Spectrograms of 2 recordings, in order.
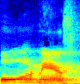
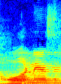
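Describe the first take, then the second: First: The word begins directly with a vowel sound. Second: The word begins with an audible h sound. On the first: The speaker calls it right. "એચ છે ને silent કરવો પડે" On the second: The speaker calls it wrong. "હોનેસ્ટ નહીં"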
